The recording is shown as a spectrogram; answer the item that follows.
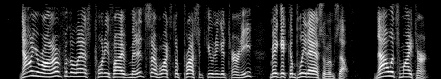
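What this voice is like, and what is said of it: Imitates another person's voice. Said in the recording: “do a voice ... I think the imitation was pretty good”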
